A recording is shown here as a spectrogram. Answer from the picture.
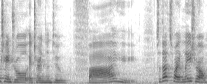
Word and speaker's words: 法语: So I don't know if you noticed there, I used a second tone for 法语, and that's because of the tone change rule.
